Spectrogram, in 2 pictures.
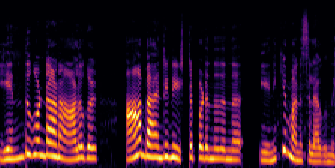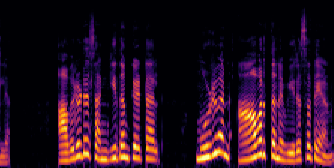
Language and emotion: Malayalam, disgusted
